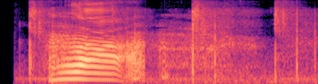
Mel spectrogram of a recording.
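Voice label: "la4", Mandarin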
